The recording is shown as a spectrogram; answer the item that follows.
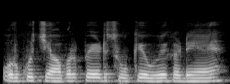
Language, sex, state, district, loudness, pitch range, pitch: Hindi, male, Uttar Pradesh, Shamli, -14 LUFS, 150-160 Hz, 155 Hz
